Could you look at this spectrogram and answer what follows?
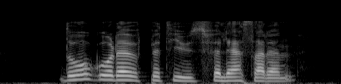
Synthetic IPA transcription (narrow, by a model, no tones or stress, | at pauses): d̪oːɡoːɖɛɵpːət̪ʰɪjʉ̟ːsfœɭɛːsaɾən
